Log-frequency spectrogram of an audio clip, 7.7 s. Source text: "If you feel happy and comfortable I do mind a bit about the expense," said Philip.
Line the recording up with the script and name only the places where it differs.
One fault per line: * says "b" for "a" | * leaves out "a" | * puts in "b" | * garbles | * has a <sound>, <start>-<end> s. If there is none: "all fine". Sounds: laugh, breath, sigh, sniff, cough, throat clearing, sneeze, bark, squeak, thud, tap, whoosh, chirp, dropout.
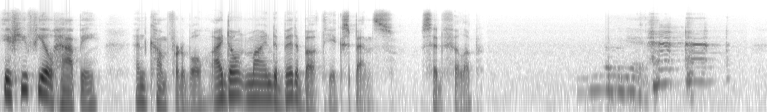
* says "don't" for "do"
* has a throat clearing, 5.8-7.3 s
